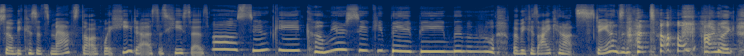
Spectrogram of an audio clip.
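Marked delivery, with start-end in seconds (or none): 2.6-6.2 mock sugary voice, very high, slow, drawn out. Retelling how the dog's owner Matt calls his dog inside: imitating Matt's sweet dog-talk. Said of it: "a really sweet voice".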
